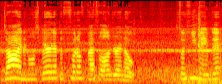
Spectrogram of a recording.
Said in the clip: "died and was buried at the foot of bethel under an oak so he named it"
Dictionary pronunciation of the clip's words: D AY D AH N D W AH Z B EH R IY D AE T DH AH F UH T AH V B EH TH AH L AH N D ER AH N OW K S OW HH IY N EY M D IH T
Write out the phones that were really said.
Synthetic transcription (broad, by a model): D AY D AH N W AH Z B EH R IY D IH T DH AH F UH T AH V B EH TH L AH N D ER AH N OW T S OW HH IY N EY M D IH T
